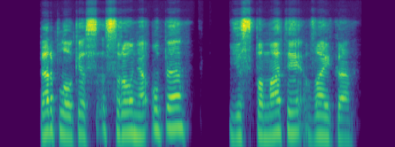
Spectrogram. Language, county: Lithuanian, Marijampolė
